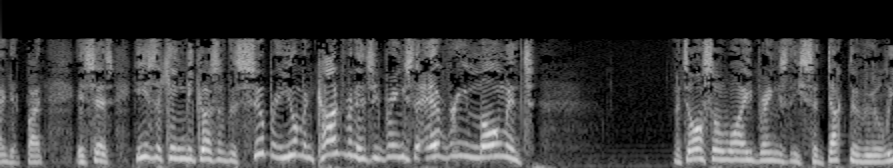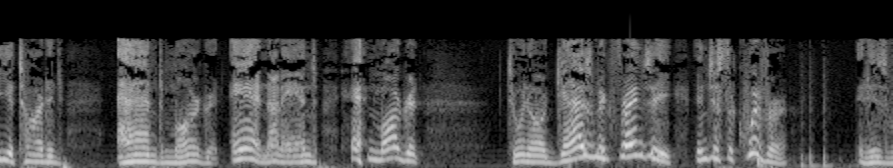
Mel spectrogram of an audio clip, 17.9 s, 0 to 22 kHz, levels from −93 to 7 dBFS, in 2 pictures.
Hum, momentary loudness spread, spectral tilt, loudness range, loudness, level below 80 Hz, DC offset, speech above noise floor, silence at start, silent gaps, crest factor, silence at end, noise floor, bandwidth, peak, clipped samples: none; 9 LU; -4.5 dB/octave; 3 LU; -17 LUFS; -46 dBFS; under 0.1%; 45 dB; 0 s; none; 18 dB; 0 s; -62 dBFS; 8.8 kHz; 0 dBFS; under 0.1%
